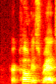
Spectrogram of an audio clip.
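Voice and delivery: plain reading voice

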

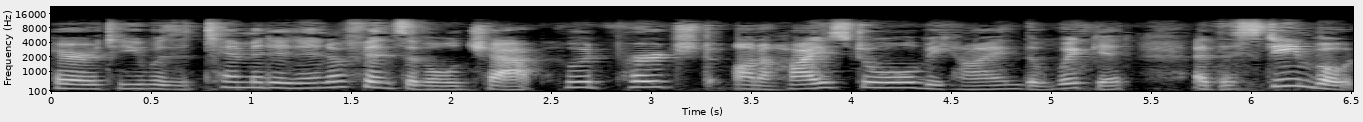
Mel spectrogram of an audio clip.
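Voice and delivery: ordinary delivery

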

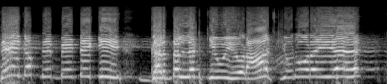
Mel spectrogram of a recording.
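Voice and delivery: furious taunting.

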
